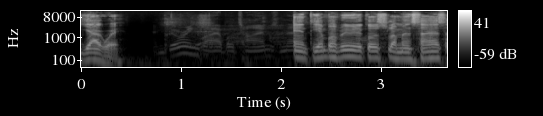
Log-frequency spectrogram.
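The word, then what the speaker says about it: Yahvé: impronunciable ebro de dios y h w h que se dice yagüe en tiempos bíblicos los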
